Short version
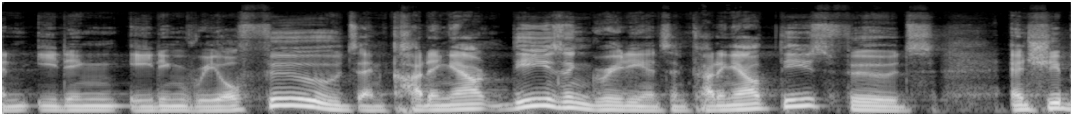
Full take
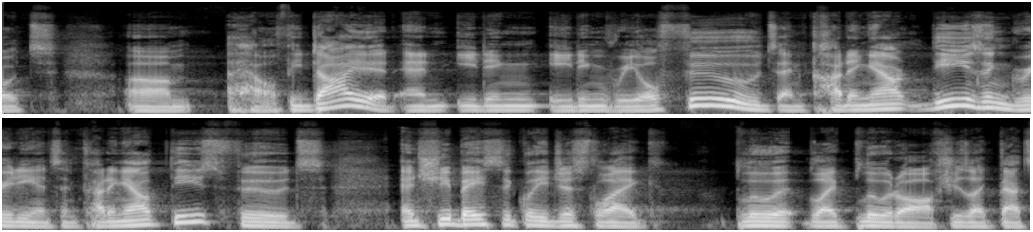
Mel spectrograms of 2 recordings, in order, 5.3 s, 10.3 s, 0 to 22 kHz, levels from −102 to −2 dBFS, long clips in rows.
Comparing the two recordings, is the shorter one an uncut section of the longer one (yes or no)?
yes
